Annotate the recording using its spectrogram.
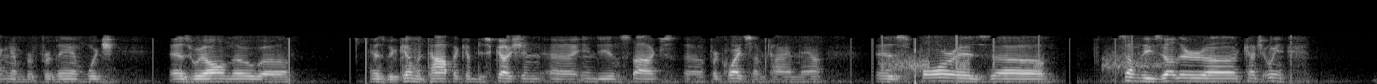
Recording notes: Monthly Conference Call On Cotton.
